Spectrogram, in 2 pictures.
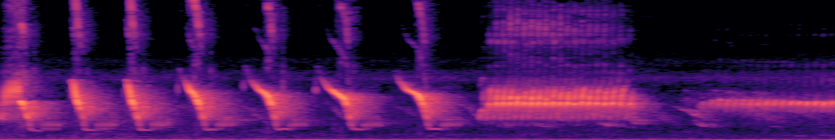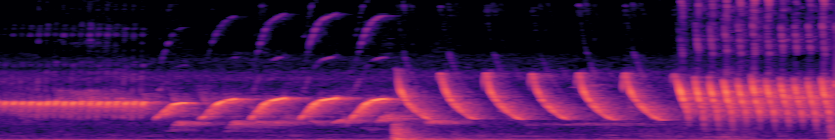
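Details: Canary song used as a lure to stir silent canaries into singing: spaced slurred notes, a sustained buzzy tone, then quick rising trills and a fast rolling run, with one sharp click midway.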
